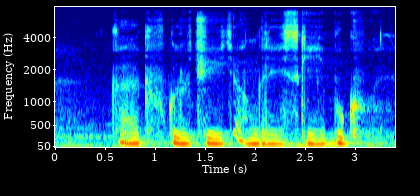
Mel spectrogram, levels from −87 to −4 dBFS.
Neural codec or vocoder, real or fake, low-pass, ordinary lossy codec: none; real; 7.2 kHz; none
